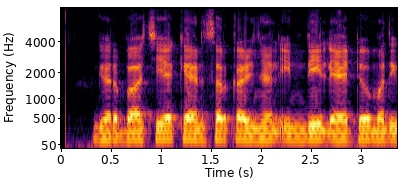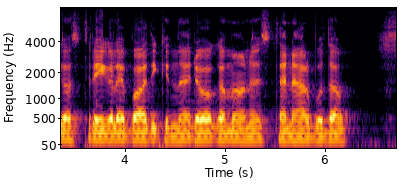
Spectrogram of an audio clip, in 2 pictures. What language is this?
Malayalam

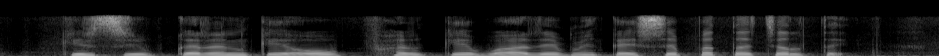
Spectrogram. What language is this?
Magahi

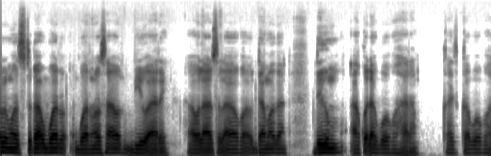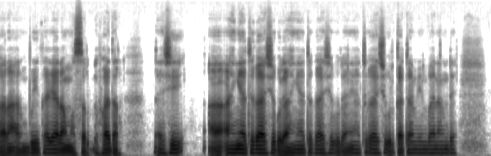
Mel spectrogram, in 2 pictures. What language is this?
Marghi Central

